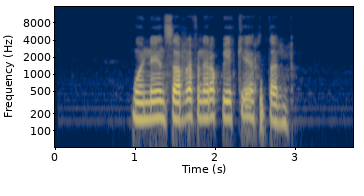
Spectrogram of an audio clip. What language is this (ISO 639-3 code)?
zgh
